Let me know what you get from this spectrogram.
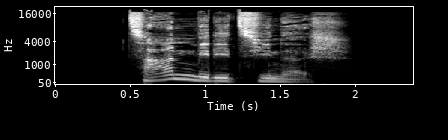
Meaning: dental
- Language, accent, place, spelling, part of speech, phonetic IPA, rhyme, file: German, Germany, Berlin, zahnmedizinisch, adjective, [ˈt͡saːnmediˌt͡siːnɪʃ], -aːnmedit͡siːnɪʃ, De-zahnmedizinisch.ogg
